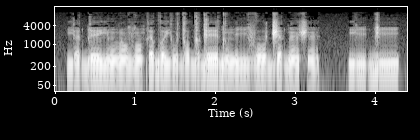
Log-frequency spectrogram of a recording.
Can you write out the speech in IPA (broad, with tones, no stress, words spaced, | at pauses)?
jɛ˨ɡ͡beː˧jũ˨ lɔ̃˨vɔ̃˨kɛ˦ɡʷɛ˨ ju˧dɔ˨ɡə˦ɡeː˦ dũ˨niː˧voː˧ d͡ʒɛ˦ɡ͡bɛ̃˧ʃɛ̃˨ | jiː˧ɡ͡biː˦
